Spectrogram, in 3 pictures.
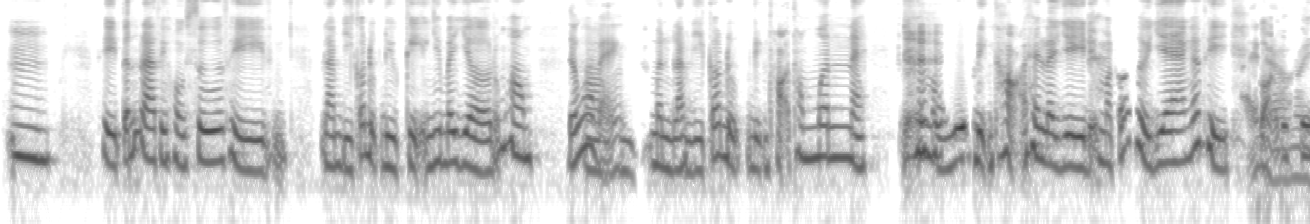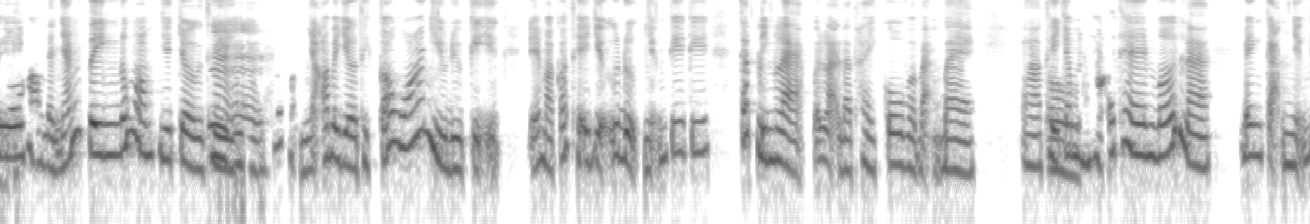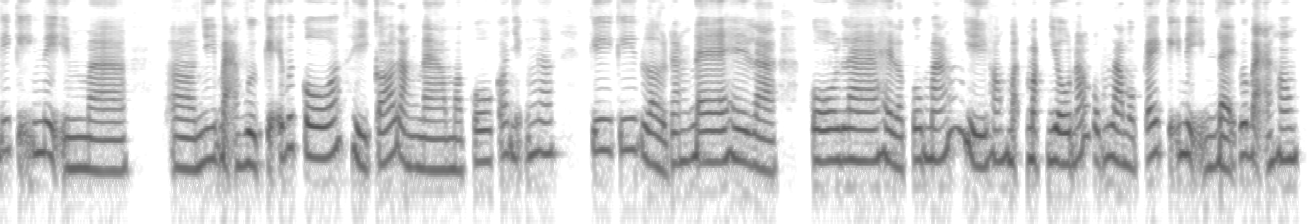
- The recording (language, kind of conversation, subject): Vietnamese, podcast, Thầy cô nào đã ảnh hưởng nhiều nhất đến bạn, và vì sao?
- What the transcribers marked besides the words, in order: static; tapping; distorted speech; laugh; other noise; other background noise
